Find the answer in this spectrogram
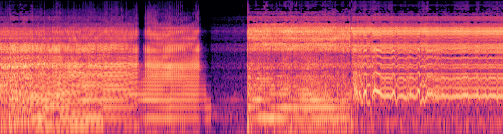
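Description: Rosewater fuzz pedal with its feedback loop engaged, self-oscillating into a harsh, noisy fuzz that settles into held pitched drones. It cuts out for about a second near four seconds in, then returns loud. From about seven seconds, as the knobs are turned, the tones warble and wobble in pitch.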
